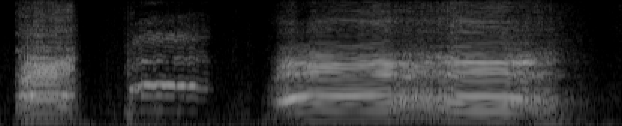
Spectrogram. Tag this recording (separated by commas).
Animal, livestock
